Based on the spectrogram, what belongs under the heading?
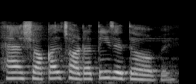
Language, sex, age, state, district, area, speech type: Bengali, female, 18-30, West Bengal, Howrah, urban, spontaneous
